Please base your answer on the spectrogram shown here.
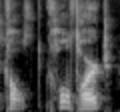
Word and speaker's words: Coulthart: Coulthart. I can never say it right. I think it's with a hard T.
